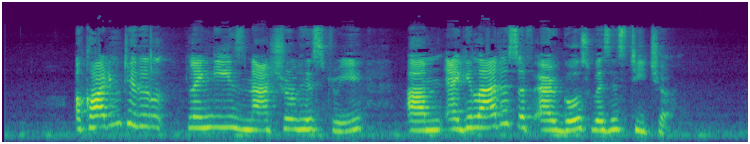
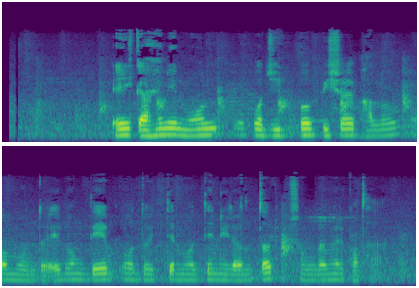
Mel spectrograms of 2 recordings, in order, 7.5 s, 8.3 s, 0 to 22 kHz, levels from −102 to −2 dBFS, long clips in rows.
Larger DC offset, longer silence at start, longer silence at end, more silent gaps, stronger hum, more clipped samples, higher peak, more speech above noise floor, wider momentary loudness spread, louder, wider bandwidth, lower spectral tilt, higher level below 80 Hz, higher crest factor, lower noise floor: neither; first, 0.45 s vs 0.1 s; first, 0.8 s vs 0.05 s; neither; neither; neither; about the same, -2 dBFS vs -4 dBFS; first, 30 dB vs 23 dB; second, 12 LU vs 15 LU; first, -17 LUFS vs -27 LUFS; about the same, 12 kHz vs 11 kHz; second, -3 dB/octave vs -6.5 dB/octave; about the same, -66 dBFS vs -70 dBFS; about the same, 18 dB vs 22 dB; about the same, -48 dBFS vs -49 dBFS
